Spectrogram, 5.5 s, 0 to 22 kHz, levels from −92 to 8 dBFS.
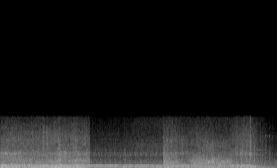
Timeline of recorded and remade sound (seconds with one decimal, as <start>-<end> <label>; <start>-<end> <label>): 0.0-0.7 remade; 0.7-3.2 recorded; 3.2-4.6 remade; 4.6-5.5 recorded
